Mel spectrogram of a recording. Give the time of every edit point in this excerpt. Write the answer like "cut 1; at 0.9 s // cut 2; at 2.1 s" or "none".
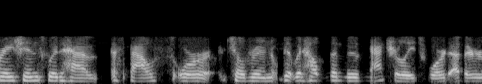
cut 1; at 2.7 s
